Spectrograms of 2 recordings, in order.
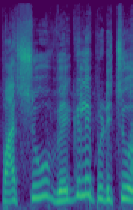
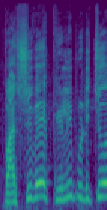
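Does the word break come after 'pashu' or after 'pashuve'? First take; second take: after pashu; after pashuve. First: The break comes after 'pashu', before 'vekili'. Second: The break comes after 'pashuve', before 'kili'. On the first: The cow went mad. The speaker calls it right. "എന്ന് ഇന്നത്തെ പത്രത്തിൽ ഞാനും വായിച്ചു" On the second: A bird caught the cow. The speaker calls it wrong. "എന്നല്ല"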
